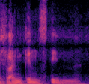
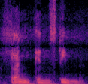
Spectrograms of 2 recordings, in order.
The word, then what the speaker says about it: Frankenstein: una domanda Dottor Frankenstein si legge Frankenstein come prego il mio nome si pronuncia Frankenstein ma lei non è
